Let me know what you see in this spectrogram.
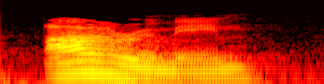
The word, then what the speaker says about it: arumim: Where it says they knew that they were naked, it's almost exactly the same word in 2:25, the one that's pronounced arumim. Here's where it gets nerdy. But it's pronounced in this place erumim. Just a slight little difference in how it's vocalized.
